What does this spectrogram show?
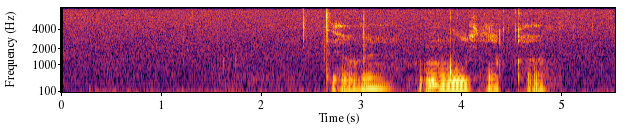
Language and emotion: Russian, sad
